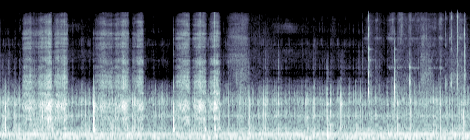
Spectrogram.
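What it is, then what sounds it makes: Chalk scraping on a chalkboard. A white chalk stick is drawn across a flat dark chalkboard in writing and scraping strokes, picked up by a lavalier mic held still against the board. The result is a steady dry scratching and rubbing texture with short sharp ticks. A constant low hum runs underneath.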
